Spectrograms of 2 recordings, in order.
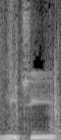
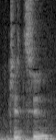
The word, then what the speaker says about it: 日: The two alternate readings for it. So we had Nichi as the primary Kun reading, and then He as the primary On reading. But occasionally you'll see Jitsu.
